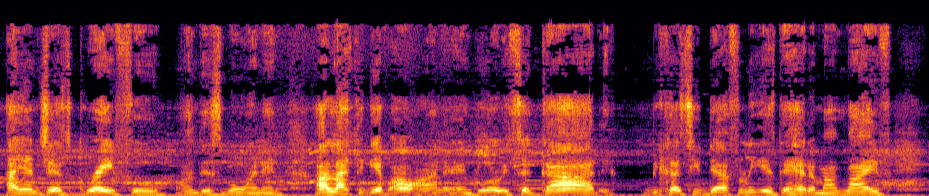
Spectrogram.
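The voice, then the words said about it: Rough, congested voice. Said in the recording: “My voice is a little shaggy this morning. ... this weather had my, my allergies and sinuses so just discombobulated”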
